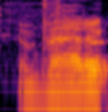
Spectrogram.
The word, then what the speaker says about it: Vedic: Beta. Is it how do you say it again? Beta. Vedic.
